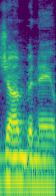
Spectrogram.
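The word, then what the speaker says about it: JonBenét: beauty pageant girl oh john bennett ramsey i found out it was actually pronounced jonbenet like it's french oh it probably it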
